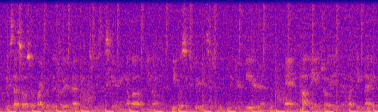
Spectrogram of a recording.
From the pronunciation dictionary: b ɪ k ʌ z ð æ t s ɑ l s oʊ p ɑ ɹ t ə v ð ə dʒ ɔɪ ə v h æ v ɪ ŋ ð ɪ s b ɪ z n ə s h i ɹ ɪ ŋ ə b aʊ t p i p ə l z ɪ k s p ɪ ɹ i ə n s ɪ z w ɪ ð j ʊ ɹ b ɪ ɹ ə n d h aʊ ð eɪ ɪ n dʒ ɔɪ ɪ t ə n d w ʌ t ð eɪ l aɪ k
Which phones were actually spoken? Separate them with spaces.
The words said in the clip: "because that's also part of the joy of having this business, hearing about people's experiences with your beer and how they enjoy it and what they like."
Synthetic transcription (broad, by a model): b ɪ k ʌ z ð æ t s ɑ l s oʊ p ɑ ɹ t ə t ð ə dʒ ɔɪ ə v h æ v ɪ ŋ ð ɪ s b ɪ z n ə s h i ɹ ɪ ŋ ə b aʊ t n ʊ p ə l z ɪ k s p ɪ ɹ i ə n s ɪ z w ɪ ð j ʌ ɹ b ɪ ɹ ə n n h aʊ ð eɪ ɪ n dʒ ɔɪ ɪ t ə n w ʌ t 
